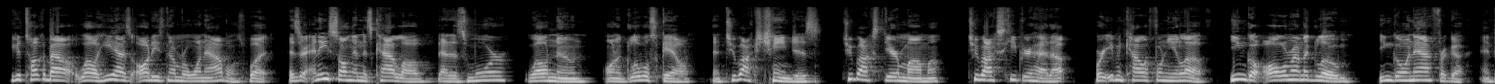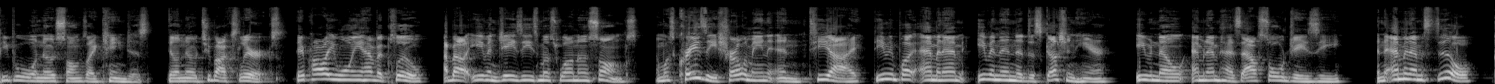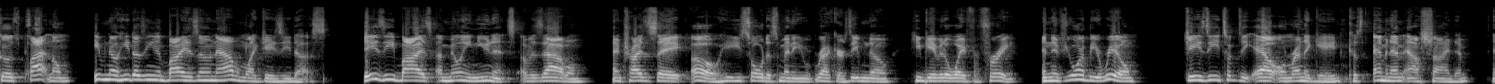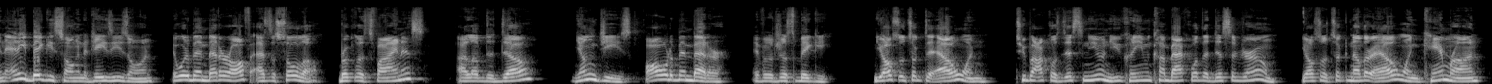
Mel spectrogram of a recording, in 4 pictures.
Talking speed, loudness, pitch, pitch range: 230 wpm, -19 LUFS, 165 Hz, 145-195 Hz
